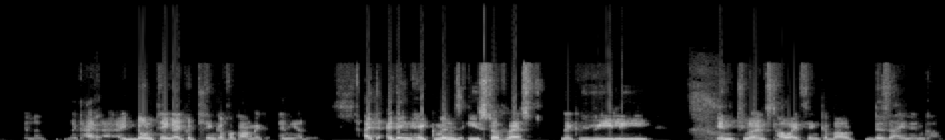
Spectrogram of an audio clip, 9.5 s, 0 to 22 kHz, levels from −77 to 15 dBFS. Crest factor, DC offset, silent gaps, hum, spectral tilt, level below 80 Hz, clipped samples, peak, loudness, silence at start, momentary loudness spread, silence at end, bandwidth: 14 dB; under 0.1%; none; none; -4.5 dB/octave; -56 dBFS; 0.3%; 0 dBFS; -13 LUFS; 0.25 s; 14 LU; 0.1 s; 19.5 kHz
